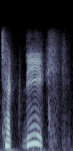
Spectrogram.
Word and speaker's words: technique: The word technique, it's on the second syllable.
